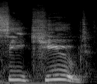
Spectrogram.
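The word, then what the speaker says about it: C³: The speaker is grabbing some technology from the 5000 series with a continuous curved woofer, pronounced C cubed.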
